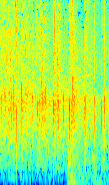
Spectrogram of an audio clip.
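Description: A conference audience applauds a panel: brisk, continuous clapping from a crowd, moderately loud and steady throughout the short clip.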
